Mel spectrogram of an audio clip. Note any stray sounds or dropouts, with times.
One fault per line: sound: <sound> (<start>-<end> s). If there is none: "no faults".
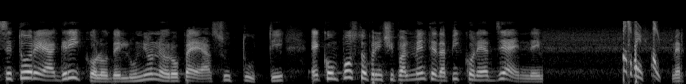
sound: chirp (6.2-6.6 s)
